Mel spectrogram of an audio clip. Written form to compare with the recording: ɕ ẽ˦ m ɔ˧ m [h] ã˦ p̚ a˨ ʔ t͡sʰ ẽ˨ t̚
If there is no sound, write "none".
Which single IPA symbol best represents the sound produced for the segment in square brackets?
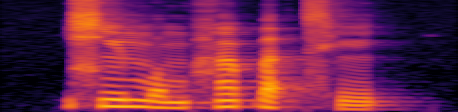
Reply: h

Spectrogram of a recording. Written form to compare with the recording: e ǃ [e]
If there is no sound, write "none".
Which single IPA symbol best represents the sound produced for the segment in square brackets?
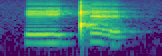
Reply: ɛ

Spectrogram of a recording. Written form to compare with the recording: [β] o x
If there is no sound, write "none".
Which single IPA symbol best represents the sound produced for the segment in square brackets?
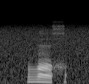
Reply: β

